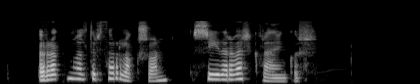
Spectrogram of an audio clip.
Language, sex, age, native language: Icelandic, female, 30-39, Icelandic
